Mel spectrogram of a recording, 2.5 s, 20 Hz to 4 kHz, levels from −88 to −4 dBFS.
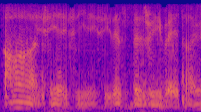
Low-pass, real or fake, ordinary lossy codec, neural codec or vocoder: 3.6 kHz; fake; MP3, 32 kbps; vocoder, 22.05 kHz, 80 mel bands, WaveNeXt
